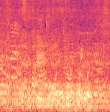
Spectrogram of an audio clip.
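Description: Indistinct chatter of many voices talking at once in a large hall, with no single voice standing out.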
